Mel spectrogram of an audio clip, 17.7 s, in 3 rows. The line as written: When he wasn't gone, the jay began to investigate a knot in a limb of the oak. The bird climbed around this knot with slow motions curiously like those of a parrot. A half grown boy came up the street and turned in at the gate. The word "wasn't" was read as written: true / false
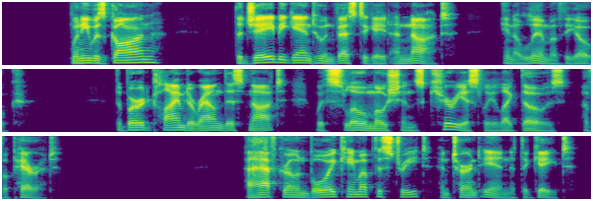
false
